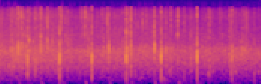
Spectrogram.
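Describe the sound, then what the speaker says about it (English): Applause from a conference audience at a SOLIDWORKS World general session, quiet and somewhat distant, with a few sharper claps rising above a steady patter of hands. "give them a round of applause"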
